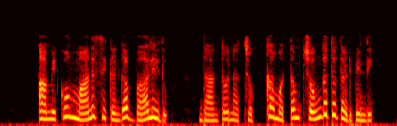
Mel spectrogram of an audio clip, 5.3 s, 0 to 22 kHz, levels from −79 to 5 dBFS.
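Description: Dolby Digital compression is the likely cause of the damage heard throughout the speech. Nothing reaches above about 6.9 kHz, which fits an encoder starved at roughly 32 kbps: it narrows the band and leaves many frequency lines to dither noise, giving a dull sound with rough fluttering.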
